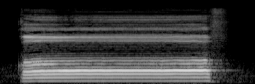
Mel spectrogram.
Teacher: قاف حروف مستعلیہ میں سے ہے تو ہم یہاں پر قاف کو پر پڑھیں گے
